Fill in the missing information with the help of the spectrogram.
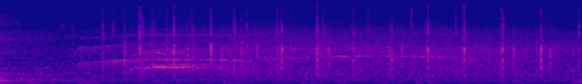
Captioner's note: audience cheers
